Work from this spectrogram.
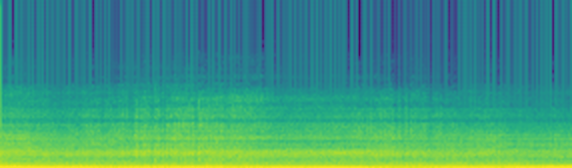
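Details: Scag mower cutting grass: steady low engine drone with revs hunting and wavering unevenly under load; bad surging, cause unknown.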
